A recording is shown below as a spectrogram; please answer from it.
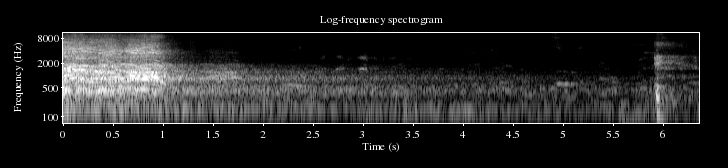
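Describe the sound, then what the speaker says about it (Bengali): A large crowd shouts the takbir, Allahu Akbar, in unison in one loud, massed burst that cuts off after about a second, then leaves a low murmur and a brief sharp noise near the end. "তোমরা তাকবীর দাও এবার, দেখি তোমরা পারো কতটুকু।"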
